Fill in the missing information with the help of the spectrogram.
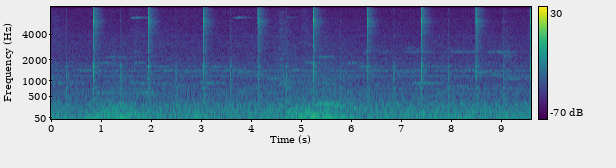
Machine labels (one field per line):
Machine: valve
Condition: normal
